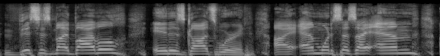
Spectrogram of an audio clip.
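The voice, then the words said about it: Loud, emphatic group recitation. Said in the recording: “say in a big loud voice.”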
